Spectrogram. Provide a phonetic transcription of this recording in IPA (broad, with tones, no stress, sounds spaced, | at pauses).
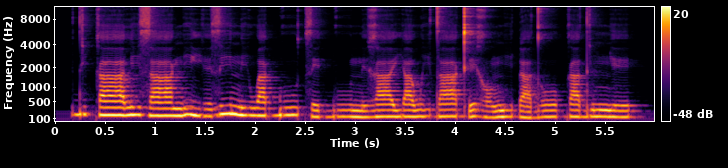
d i˨ k aː˨ l i˨ z aː˨ ŋ i˦˨ j ɪ˨ z i˦ n i˦ w a˦ ɡ͡b uː˦ t͡s e˨ ɡ͡b uː˨ n ɪ˨ ɣ aː˦ j a˦ w i˦ d aː˦ kʼ e˦ ɣ ɔ˨ ŋ i˦˨ ɗ a˨ d oː˦ k a˦ d i˦ m ɲ e˦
